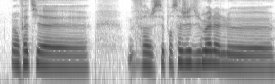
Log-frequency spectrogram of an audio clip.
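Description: Over a silent background on a very clean recording, a woman speaks at a fairly slow pace in a dark, mellow tone, her medium-pitched voice flat and monotone. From France, Auvergne. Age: 20s. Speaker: musician. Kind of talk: interview. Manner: halting.

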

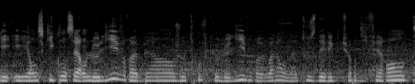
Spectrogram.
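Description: A woman's medium-pitched voice at a very fast pace, with noticeable background noise. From France, Seine-et-Marne. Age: 50s. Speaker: municipal cleaning services worker, project proposer. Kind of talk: live radio interview. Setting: outdoor market, live broadcast. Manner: halting, many repetitions.

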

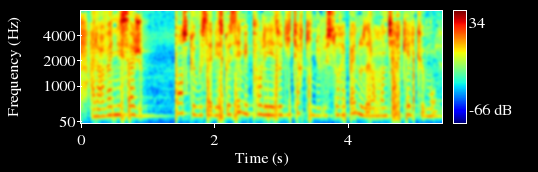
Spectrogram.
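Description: Over noticeable background noise, a woman talks at a very fast pace, her loudness swinging widely. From France, Nice. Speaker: journalist and radio presenter. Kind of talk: radio interview.

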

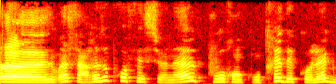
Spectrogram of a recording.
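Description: A woman speaks in a normal speaking voice, fairly high in pitch with ordinary pitch variation. The sound is dry and close with no echo, and the background is quiet. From Brittany, Finistère. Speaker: English teacher. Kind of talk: interview.

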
